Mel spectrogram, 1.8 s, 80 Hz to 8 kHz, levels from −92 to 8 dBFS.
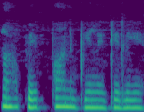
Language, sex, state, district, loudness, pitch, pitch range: Hindi, female, Uttar Pradesh, Etah, -26 LUFS, 205 Hz, 200-225 Hz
